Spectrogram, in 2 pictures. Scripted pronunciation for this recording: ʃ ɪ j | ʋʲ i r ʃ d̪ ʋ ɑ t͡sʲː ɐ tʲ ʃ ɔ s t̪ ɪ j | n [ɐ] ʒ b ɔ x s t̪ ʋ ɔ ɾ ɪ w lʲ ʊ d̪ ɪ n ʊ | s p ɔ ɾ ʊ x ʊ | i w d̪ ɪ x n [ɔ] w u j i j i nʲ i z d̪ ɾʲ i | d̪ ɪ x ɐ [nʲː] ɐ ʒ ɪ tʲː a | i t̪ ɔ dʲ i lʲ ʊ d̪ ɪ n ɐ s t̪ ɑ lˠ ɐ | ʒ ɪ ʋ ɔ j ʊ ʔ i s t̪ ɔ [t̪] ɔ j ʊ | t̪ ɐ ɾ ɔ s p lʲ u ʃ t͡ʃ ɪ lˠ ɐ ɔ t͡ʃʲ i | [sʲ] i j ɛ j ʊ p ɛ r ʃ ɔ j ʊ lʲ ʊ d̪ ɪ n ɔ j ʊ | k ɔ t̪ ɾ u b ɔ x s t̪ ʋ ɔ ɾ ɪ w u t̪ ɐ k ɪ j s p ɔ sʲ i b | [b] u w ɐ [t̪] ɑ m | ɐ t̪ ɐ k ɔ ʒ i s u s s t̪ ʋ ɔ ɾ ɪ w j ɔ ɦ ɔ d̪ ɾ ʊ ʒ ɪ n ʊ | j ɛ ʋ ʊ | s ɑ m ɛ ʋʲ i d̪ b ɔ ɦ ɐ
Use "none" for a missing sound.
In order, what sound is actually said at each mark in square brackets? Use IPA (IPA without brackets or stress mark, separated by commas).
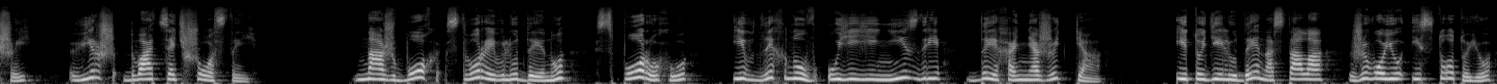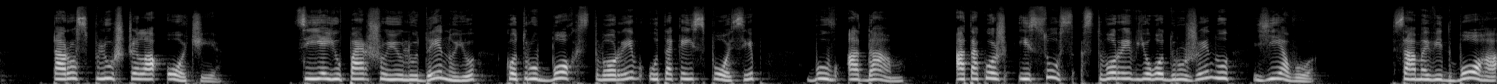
ɑ, u, nʲː, t̪, t͡sʲ, b, d̪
